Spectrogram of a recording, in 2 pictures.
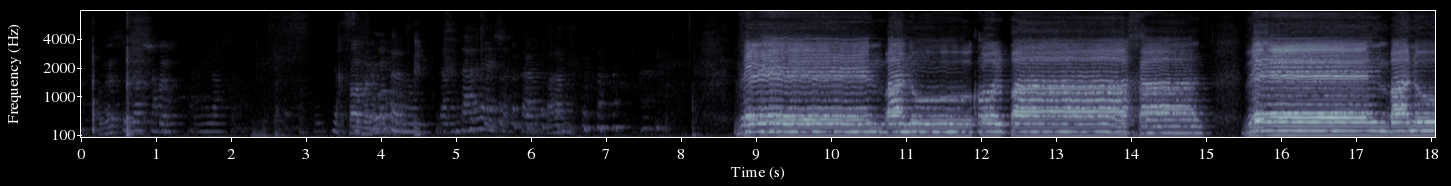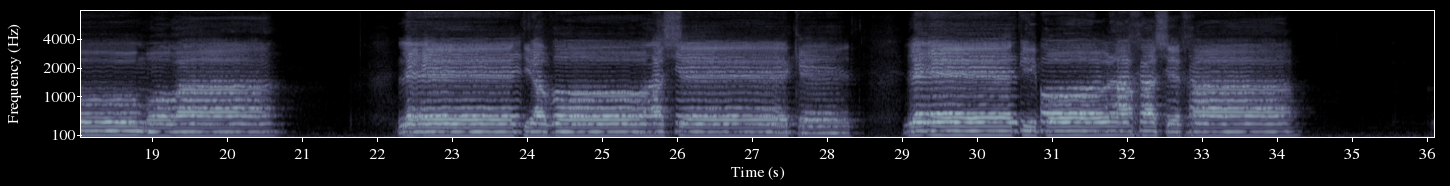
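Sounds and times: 
choir singing: 8.8 - 20.8, 22.3 - 34.4.

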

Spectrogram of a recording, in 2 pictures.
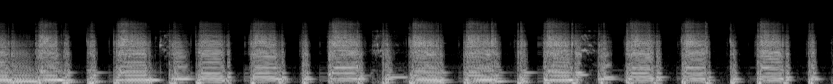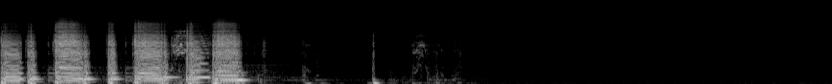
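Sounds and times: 
electric guitar recorded with a Royer microphone: 0.0 - 13.0.

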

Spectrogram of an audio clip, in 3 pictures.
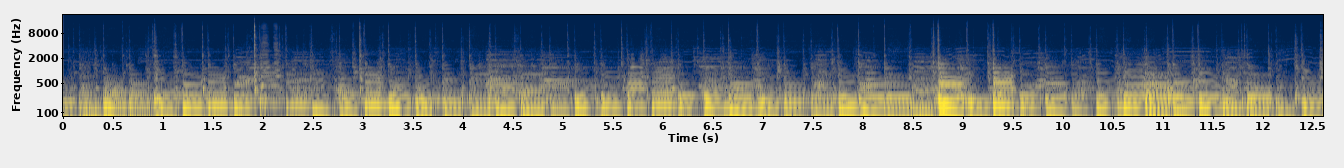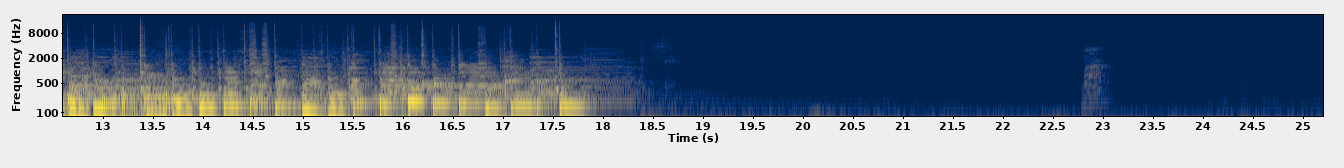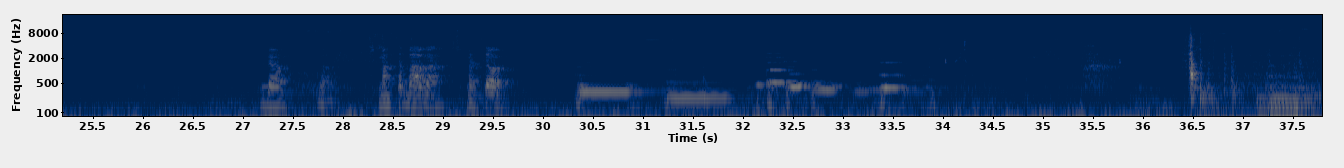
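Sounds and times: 
bass: 0.0 - 18.4, 37.0 - 37.7.

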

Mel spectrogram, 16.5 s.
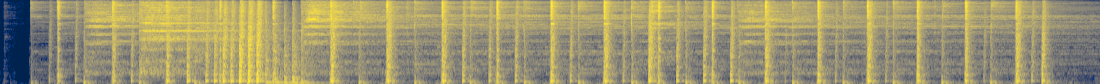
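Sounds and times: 
hi-hat: 0.8 - 15.8.

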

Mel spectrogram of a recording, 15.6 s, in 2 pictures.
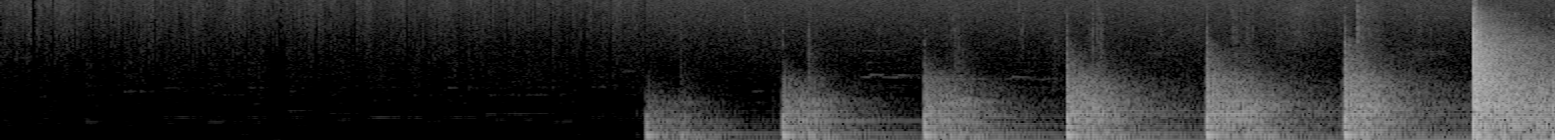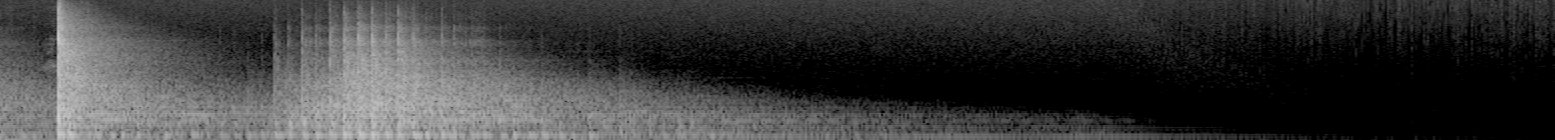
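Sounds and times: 
timpani: 3.9 - 12.0.

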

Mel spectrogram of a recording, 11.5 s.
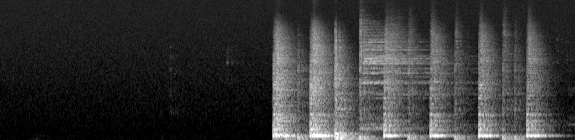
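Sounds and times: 
drums with reverb: 5.5 - 11.1.

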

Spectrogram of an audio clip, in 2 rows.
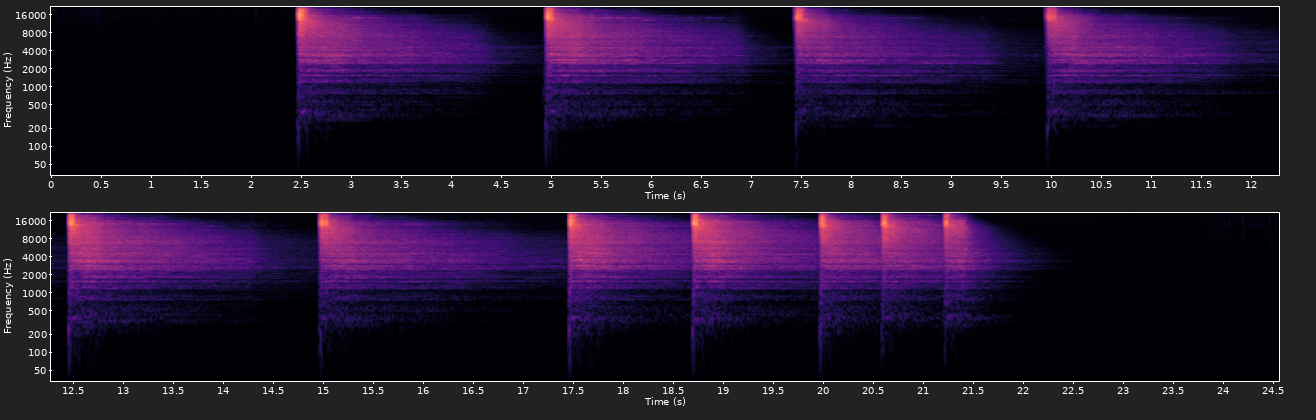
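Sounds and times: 
percussion: 2.5 - 22.1.

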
